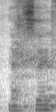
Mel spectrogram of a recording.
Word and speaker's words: Lassoued: Lassoued from Tunisia. – Good, you pronounce very well.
